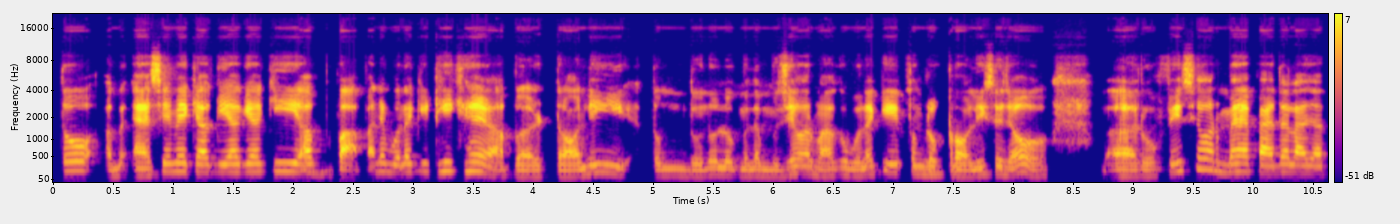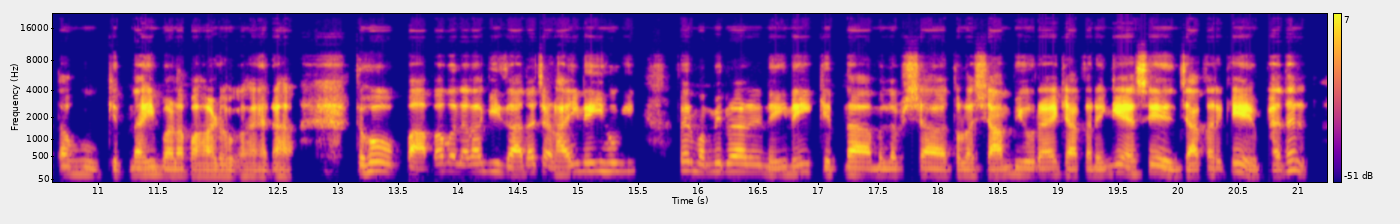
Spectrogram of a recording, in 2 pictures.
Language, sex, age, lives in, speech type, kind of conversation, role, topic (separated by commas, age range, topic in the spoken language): Hindi, male, 20-24, India, conversation, podcast, guest, यादगार प्रकृति-यात्रा के बारे में बताएँ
